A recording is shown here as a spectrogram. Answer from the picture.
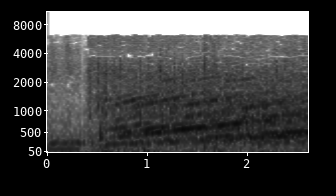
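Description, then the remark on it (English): A computer game's helicopter landing on a base: a loud, steady mechanical drone with a whining tone made by the windows, climbing slowly in pitch, starting after a brief low hum, with no one speaking. “Now, the helicopter is landing, and it's the windows making that noise, and soon we'll be in episode 2.”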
